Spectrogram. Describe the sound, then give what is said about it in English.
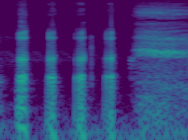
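An owl calls in four quick, rhythmic, raspy barks, followed by a steady, harsh screech that holds at a high pitch until the end. No one speaks. “Whoever it was the owl that nobody wanted to chat with.”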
